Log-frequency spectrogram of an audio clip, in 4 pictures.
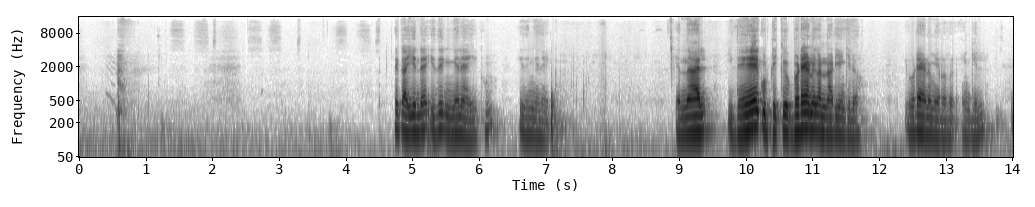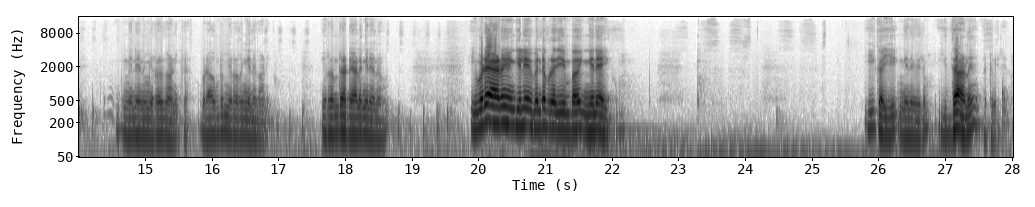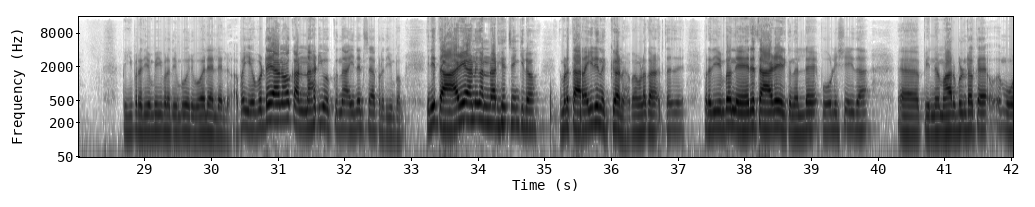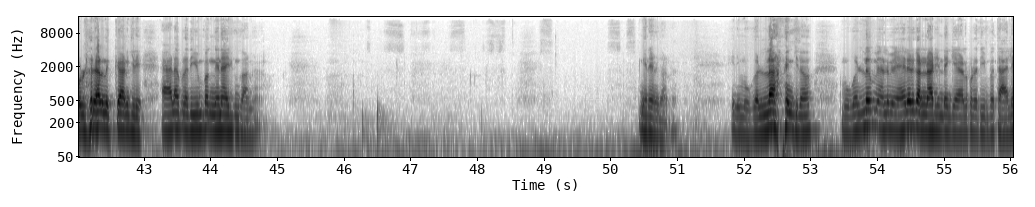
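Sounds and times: marker pen on whiteboard: 0:00.0 - 0:05.6, 0:06.9 - 0:08.8, 0:12.7 - 0:28.2, 0:33.3 - 0:38.4, 0:45.8 - 0:51.0
marker pen squeaking on whiteboard: 0:00.4 - 0:04.7, 0:13.6 - 0:14.7, 0:16.6 - 0:19.7.

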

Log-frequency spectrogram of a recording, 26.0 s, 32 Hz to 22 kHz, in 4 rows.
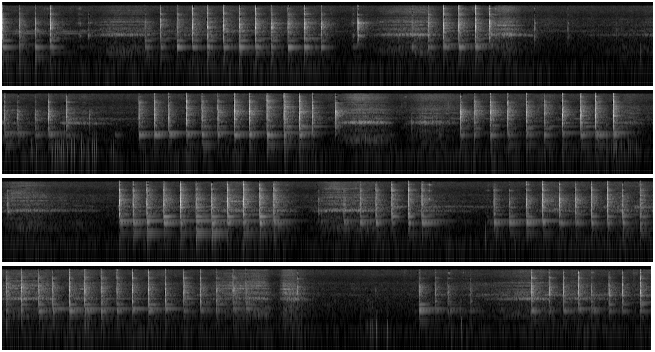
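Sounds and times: mallet tapping chisel into stone: 0:00.0 - 0:05.4, 0:06.5 - 0:10.0, 0:11.0 - 0:13.1, 0:14.2 - 0:22.2, 0:23.6 - 0:26.0.

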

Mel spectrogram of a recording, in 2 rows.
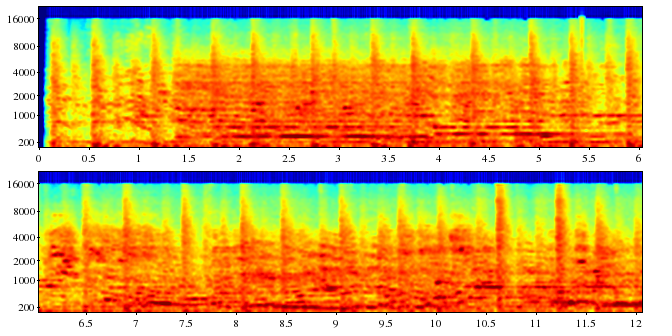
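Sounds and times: live rock band playing: 0:00.1 - 0:12.0.

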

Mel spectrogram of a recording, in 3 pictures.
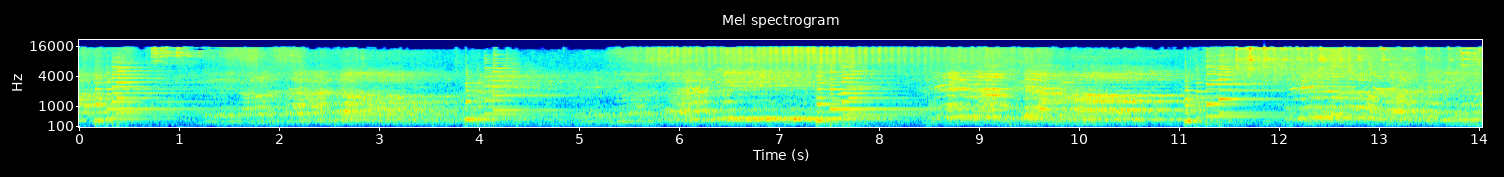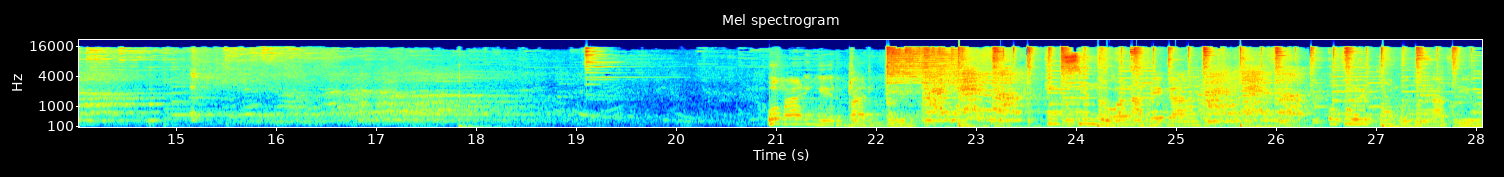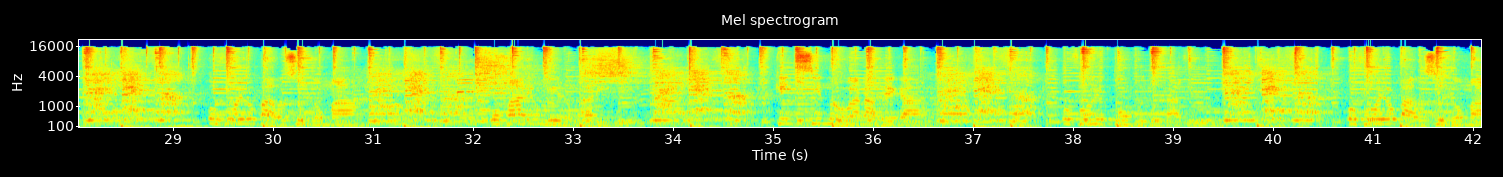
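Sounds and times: acoustic guitar playing: 0:00.0 - 0:09.8, 0:10.9 - 0:13.8, 0:22.1 - 0:42.0
live band music: 0:22.0 - 0:42.0.

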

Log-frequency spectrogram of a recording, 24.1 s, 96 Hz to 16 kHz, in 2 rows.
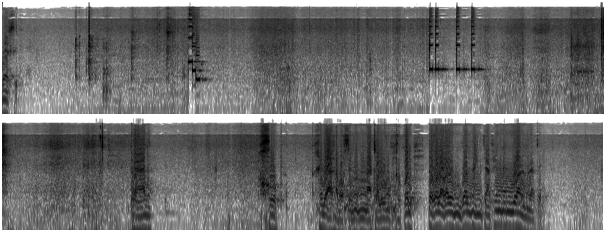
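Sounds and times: telephone line hiss: 0:03.7 - 0:04.3, 0:08.5 - 0:09.8
phone key beeps: 0:08.6 - 0:09.7.

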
